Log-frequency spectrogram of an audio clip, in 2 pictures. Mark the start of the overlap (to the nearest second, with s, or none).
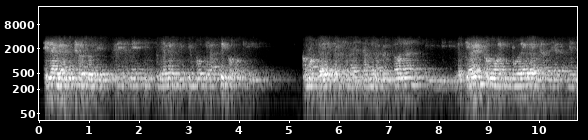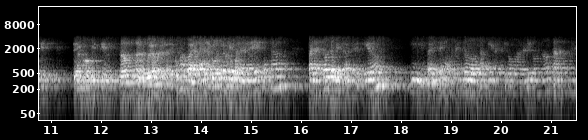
14 s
